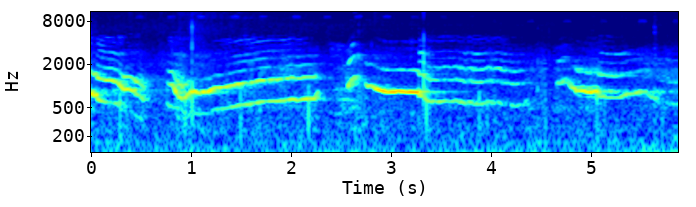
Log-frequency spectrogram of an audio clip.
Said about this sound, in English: That's a dog.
